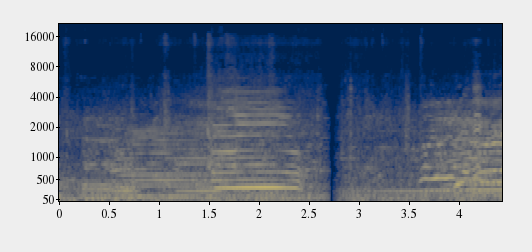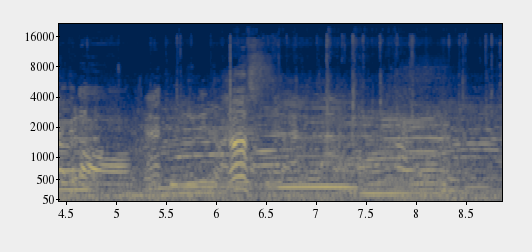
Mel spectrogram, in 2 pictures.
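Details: Giant, fierce cattle coming down from a truck. Long, steady low moos ring out for over two seconds, break off, then return as several drawn-out lowing calls overlapping wavering voices and background clatter.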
